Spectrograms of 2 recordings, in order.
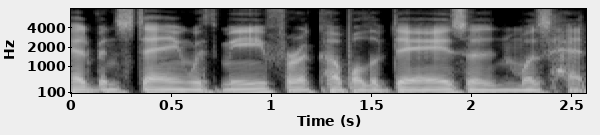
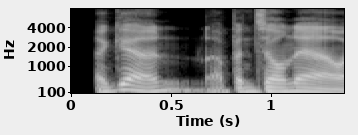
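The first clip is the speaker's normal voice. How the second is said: plain reading voice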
